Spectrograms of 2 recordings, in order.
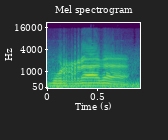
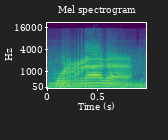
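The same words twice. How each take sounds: First: The name is said with a Spanish pronunciation. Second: The same.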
